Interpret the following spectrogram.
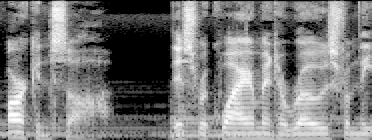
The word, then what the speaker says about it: Arkansas: It must be pronounced with a silent ending, like Arkansas.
